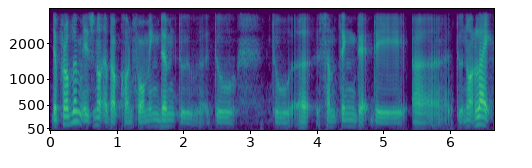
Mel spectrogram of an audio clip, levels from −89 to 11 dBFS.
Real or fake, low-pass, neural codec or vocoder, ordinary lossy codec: fake; 3.6 kHz; codec, 16 kHz, 4 kbps, X-Codec, WavLM features, trained on Multilingual LibriSpeech; none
